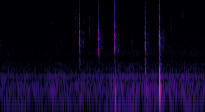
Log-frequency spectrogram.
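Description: A handful of sharp computer keyboard keystrokes, about five spaced irregularly through the second half, over a faint steady hum.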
